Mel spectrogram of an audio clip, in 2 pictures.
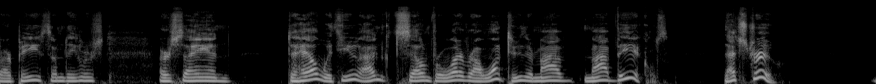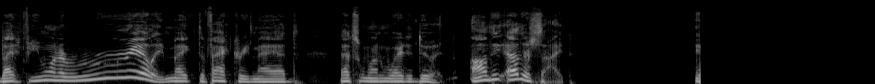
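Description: At 15.76 s the final stretch of buffered audio was never written out, a cut-off end. The speech stops abruptly mid-sound, with no natural decay, and drops straight into digital silence that lasts until the clip ends.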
